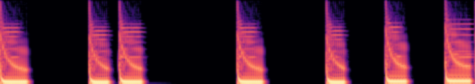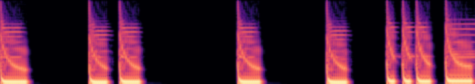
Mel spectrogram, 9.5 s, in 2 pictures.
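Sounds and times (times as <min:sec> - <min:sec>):
synth bass: 0:00.0 - 0:00.3, 0:00.9 - 0:01.5, 0:02.4 - 0:02.7, 0:03.3 - 0:05.1, 0:05.7 - 0:06.2, 0:07.2 - 0:07.4, 0:08.0 - 0:09.4.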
